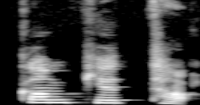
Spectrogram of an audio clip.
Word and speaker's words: 컴퓨터: It sounds similar to its English counterpart, but there are important differences. If you pronounced it like you would in English, you would be hard to understand.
